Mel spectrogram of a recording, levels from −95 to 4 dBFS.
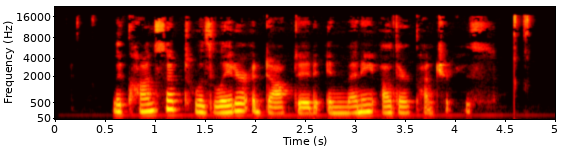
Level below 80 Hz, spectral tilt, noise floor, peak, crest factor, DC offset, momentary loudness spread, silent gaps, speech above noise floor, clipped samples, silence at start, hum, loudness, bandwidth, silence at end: -76 dBFS; -4 dB/octave; -54 dBFS; -6 dBFS; 22 dB; under 0.1%; 10 LU; none; 26 dB; under 0.1%; 0.6 s; none; -28 LUFS; 17 kHz; 0.25 s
